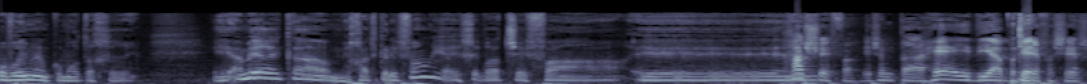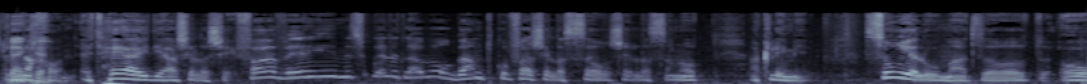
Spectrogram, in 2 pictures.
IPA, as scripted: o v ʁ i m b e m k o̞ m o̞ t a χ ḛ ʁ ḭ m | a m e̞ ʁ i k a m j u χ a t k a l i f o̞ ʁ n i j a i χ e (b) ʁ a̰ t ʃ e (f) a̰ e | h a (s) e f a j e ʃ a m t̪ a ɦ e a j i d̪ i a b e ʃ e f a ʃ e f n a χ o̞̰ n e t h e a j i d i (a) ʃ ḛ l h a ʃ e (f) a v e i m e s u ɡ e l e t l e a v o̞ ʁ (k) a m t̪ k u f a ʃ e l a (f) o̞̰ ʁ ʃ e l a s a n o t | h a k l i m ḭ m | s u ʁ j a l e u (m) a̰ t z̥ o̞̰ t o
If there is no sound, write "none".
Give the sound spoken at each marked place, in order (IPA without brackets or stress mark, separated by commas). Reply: v, f, ʃ, a, f, ɡ, s, m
